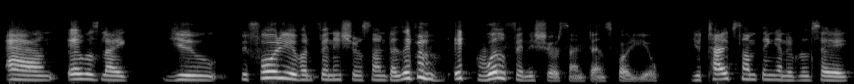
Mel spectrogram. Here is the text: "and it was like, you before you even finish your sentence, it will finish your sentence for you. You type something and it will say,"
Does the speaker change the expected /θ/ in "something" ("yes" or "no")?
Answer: yes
